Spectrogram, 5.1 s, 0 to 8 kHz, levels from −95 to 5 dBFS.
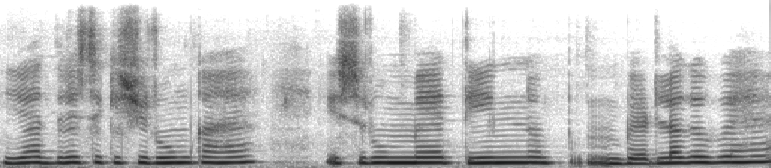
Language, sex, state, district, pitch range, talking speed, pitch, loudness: Hindi, female, Jharkhand, Ranchi, 255-270 Hz, 165 wpm, 260 Hz, -12 LUFS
